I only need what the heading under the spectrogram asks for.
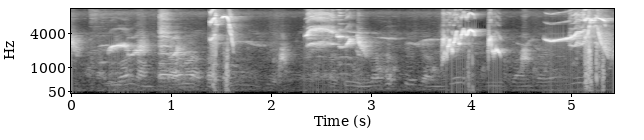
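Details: Oriental magpie-robin singing a varied, mimicry-rich song in short bursts: sharp high notes, squeaky slurs and chattering phrases separated by brief pauses.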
